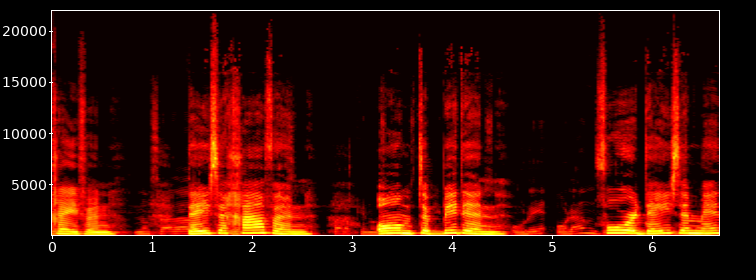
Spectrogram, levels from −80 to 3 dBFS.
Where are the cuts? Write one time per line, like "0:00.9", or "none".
none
